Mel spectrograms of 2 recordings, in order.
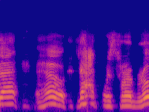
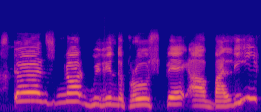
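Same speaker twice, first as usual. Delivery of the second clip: bad Scottish accent. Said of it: "it's a Scottish accent".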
